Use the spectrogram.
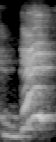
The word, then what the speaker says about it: gate: Okay, gate here. Looking at this, you are seeing gate, This E here is silent.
